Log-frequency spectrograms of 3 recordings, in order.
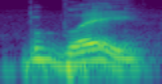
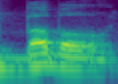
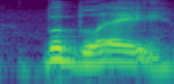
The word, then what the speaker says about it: Bublé: as pessoas falam sobre o nome dele tipo chama ele de bobo tipo bolha ou então do balé e o negócio assim meio errado mas é dublei mesmo que pronuncia blue em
